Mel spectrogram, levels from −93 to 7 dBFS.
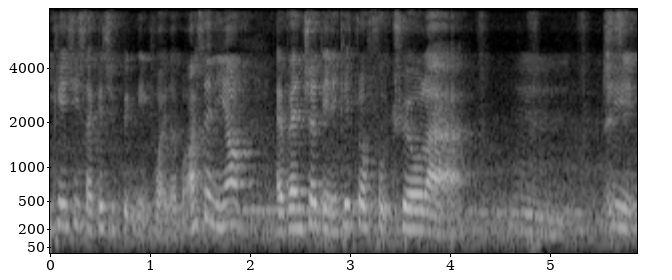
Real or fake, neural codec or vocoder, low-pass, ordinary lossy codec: real; none; none; none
